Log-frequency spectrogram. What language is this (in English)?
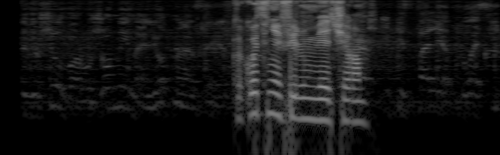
Russian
